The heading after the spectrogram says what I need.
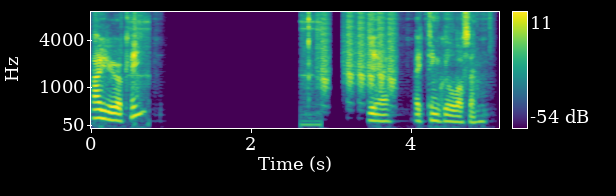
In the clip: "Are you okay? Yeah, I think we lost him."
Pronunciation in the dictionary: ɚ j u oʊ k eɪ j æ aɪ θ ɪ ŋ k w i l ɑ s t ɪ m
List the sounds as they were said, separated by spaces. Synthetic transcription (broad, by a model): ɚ j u oʊ k eɪ j æ aɪ θ ɪ ŋ k w i l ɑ s ɪ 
